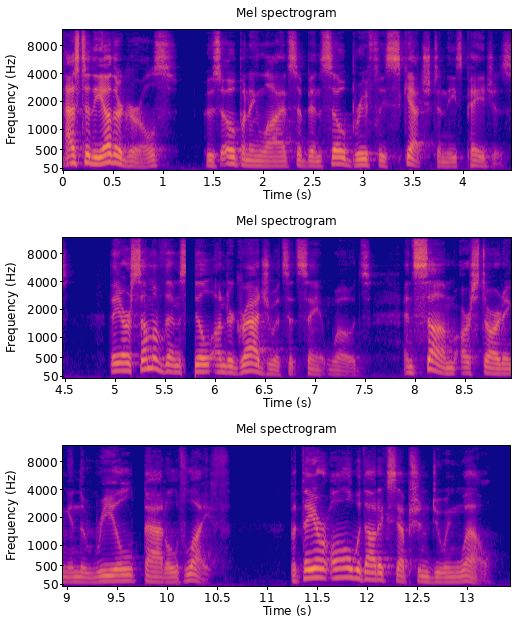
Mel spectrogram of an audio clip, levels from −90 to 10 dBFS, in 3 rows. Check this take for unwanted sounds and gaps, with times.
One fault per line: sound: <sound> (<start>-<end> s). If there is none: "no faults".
sound: dropout (5.7-5.8 s)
